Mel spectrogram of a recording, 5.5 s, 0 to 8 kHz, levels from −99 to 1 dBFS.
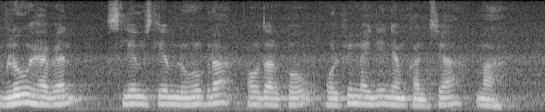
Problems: constant background noise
